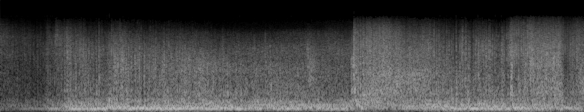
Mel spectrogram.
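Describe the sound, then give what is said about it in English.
Explosions and a roaring fuel fire around a compound with a parked lorry: loud, sustained rumbling blasts that swell in at the start, with a brighter, harsher burst breaking in partway through and continuing to the end. “More explosions billow around the compound. Fuel gushes over a parked lorry, and clouds of flame burst up into the air.”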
